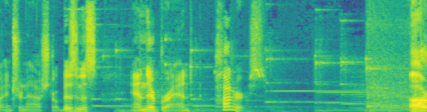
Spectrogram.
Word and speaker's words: Putters: It's what Putters. pronounced.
